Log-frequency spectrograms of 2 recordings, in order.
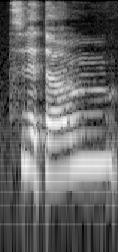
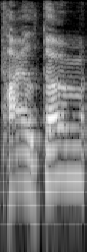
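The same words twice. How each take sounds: First: The name is pronounced the French way. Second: The name is pronounced the English way.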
